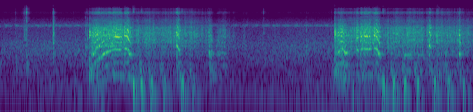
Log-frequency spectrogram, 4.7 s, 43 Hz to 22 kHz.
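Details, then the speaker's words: HammerHead 250cc go-kart with the battery clamped onto a loose side terminal: two fast, even cranking bursts of about a second and a half each, turning over much better, but it never fires. "yeah it turns over much better with that on there so that's nice because it doesn't really want to run"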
